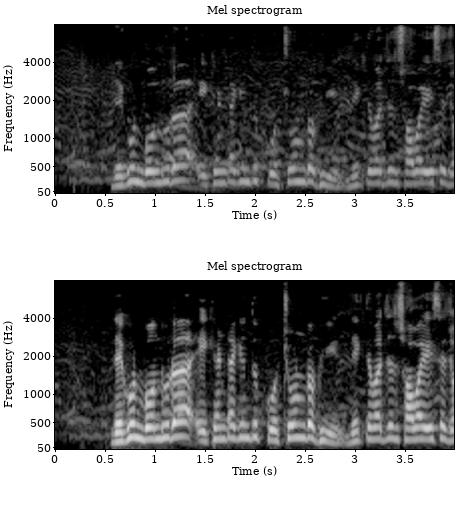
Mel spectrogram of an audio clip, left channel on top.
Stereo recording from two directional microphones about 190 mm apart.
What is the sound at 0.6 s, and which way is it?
A man's voice, 40° right (ahead or behind).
